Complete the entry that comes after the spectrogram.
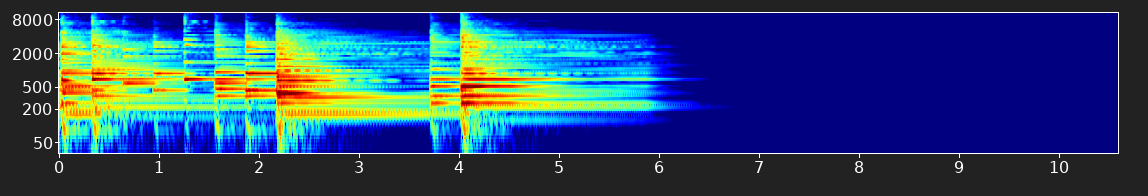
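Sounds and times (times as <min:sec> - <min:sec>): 
piano: 0:00.0 - 0:06.6.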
